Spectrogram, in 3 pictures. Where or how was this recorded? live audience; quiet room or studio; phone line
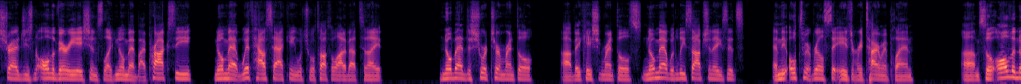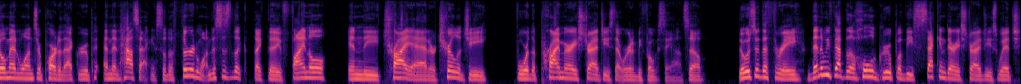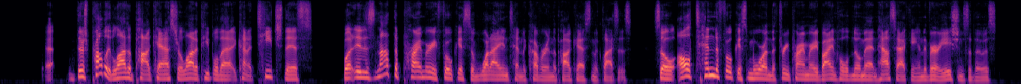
live audience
